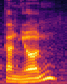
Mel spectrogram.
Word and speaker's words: cañón: Por ejemplo, la palabra cañón en inglés se pronuncia canyon. Es el mismo sonido.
